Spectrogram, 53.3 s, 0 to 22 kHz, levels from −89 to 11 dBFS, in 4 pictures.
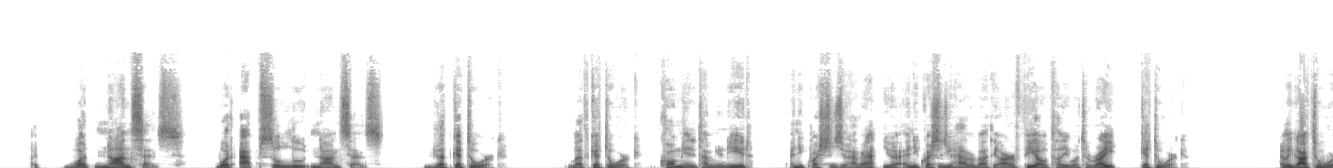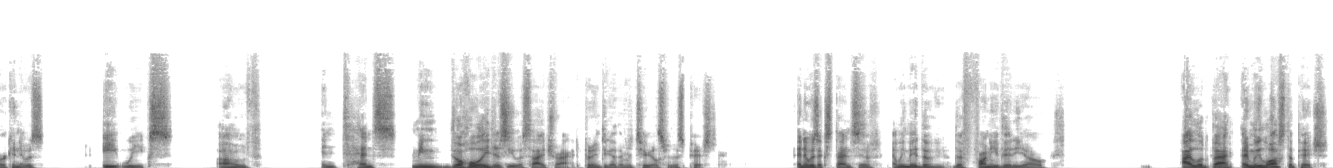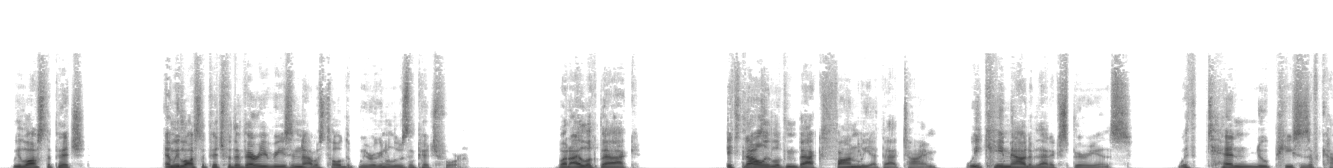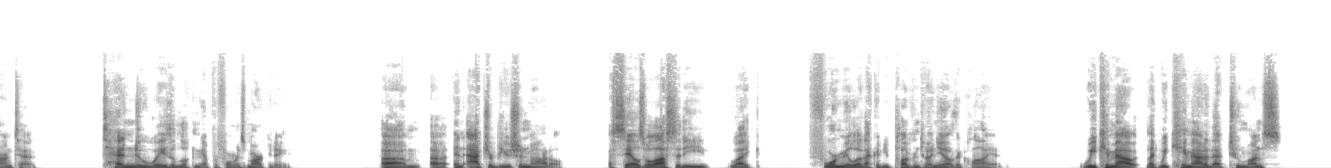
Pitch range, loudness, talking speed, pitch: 95-120 Hz, -22 LUFS, 195 wpm, 105 Hz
